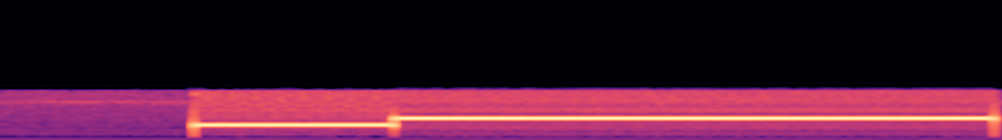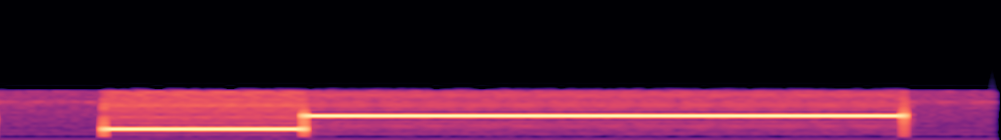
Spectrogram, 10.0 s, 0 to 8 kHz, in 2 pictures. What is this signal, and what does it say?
Two-tone page, heard as a one-second tone, then a three-second tone, about 880 then 1250 Hz, about 670 then 1430 Hz, with noise. It is heard from 1.0 to 9.6 s.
